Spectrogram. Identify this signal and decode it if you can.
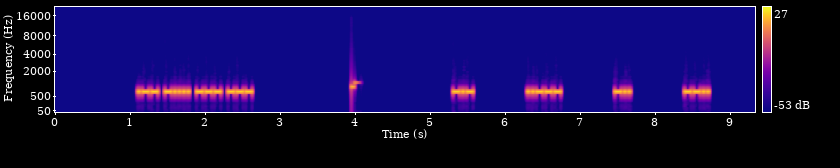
Morse code, heard as a keyed tone, about 38 wpm, spaced as for 17 wpm, 700 Hz. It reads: W6OO K2DZ
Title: USA Call Signs - 4 Characters - 8x Character Spacing - 40wpm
